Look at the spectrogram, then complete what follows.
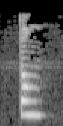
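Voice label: "蹬", Mandarin Chinese; chinese-flashcards; hsk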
